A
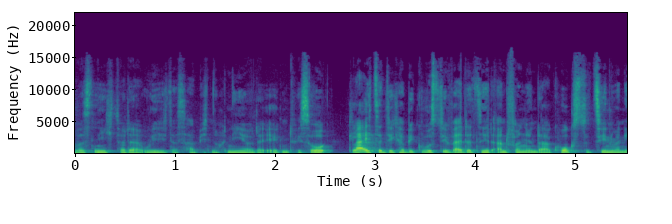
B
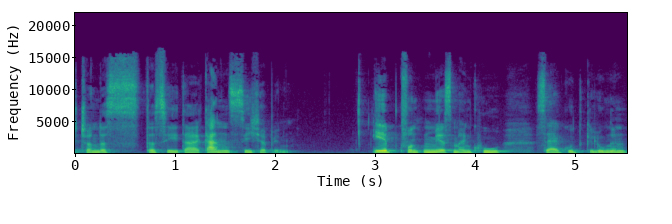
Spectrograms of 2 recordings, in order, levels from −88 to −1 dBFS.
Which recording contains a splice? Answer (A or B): A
